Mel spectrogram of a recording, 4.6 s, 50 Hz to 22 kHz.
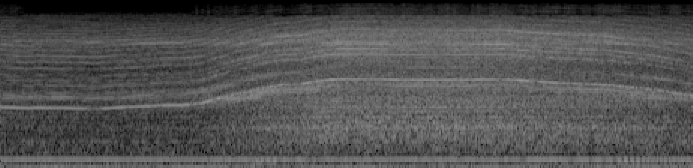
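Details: Approximately 12-year-old Dremel after capacitor and 24 kΩ resistor replacement, tested on a power supply without cover screws; clean high whine rises then holds steady, no stutter or grinding, running properly.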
